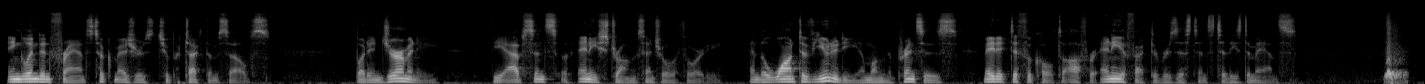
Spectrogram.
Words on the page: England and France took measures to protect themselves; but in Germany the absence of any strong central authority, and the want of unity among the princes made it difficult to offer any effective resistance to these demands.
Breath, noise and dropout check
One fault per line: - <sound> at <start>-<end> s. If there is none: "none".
- whoosh at 13.8-14.1 s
